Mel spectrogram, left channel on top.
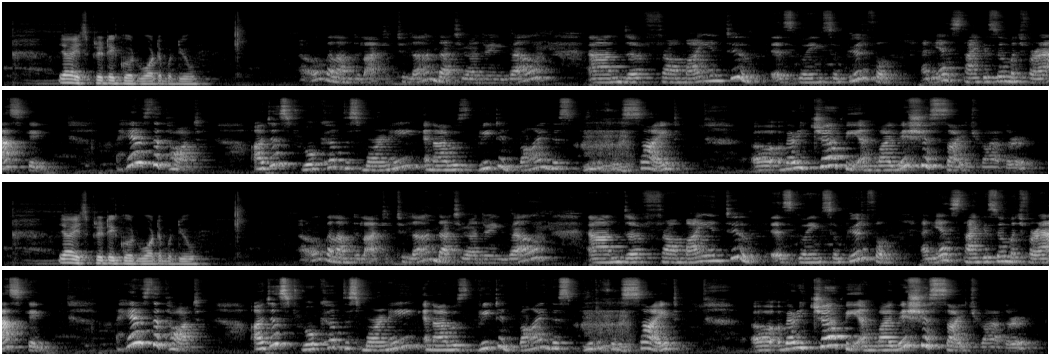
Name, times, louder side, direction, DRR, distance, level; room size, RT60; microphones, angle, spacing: voice 1, 0.1-2.0 2.3-2.4 4.2-4.3 5.3-5.8 9.3-9.4 16.3-16.8, equal, 5° right, 0.5 m, -27 dB
voice 2, 3.0-8.9 9.2-11.3 11.6-20.7, right 3 dB, 75° right, 1.4 m, -26 dB
8.7 x 4.2 x 6.8 m
head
